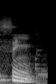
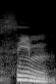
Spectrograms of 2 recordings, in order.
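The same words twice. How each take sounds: First: The word ends on a nasal vowel, lips open. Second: The word ends with the lips closing on m. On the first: "ao invés de" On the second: "passando a falar a palavra sim"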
